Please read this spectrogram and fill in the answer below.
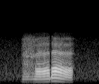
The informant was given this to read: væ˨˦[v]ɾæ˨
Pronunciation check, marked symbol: incorrect: none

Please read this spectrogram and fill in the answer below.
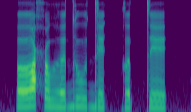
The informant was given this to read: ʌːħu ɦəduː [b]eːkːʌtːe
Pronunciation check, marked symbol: incorrect: d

